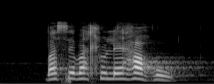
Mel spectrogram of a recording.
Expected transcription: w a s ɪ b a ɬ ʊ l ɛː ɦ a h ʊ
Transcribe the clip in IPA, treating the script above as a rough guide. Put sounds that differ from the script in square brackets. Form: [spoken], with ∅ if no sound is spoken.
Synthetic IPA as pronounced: [b] a s ɪ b a ɬ ʊ l [ɛ] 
